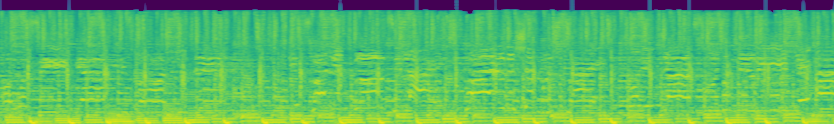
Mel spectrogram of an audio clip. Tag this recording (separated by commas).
Music, Female singing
